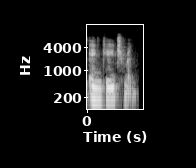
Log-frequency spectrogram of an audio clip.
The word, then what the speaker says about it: engagement: It sounds like in, of course. It's a short e sound, then followed by gauge. Gauge. The second syllable carries the primary stress and sounds like gauge with a long sound and a sound, diphthong vowel sound as in day in the public.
